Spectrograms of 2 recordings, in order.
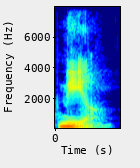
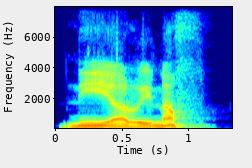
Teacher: a letter r in word final position is normally pronounced before a following vowel but is silent before A following കോൺസനെന്റ് കൂടുതൽ നമുക്ക് നോക്കാം സി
